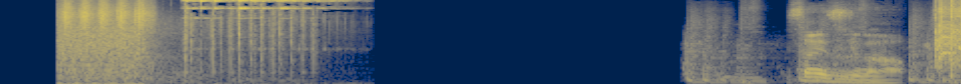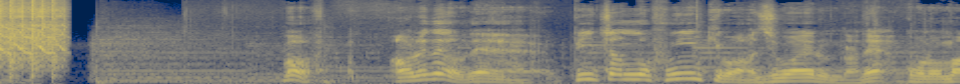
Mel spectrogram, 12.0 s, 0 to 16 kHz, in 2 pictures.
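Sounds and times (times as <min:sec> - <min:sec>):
shell casings clinking: 0:01.2 - 0:02.3.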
